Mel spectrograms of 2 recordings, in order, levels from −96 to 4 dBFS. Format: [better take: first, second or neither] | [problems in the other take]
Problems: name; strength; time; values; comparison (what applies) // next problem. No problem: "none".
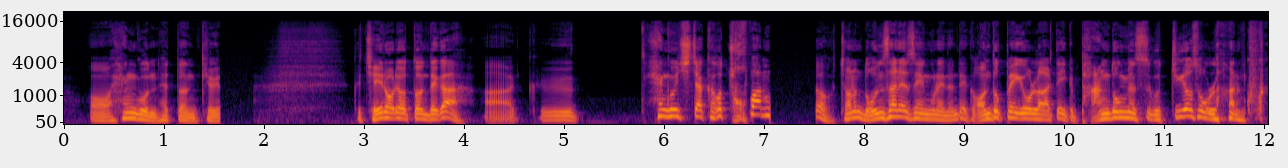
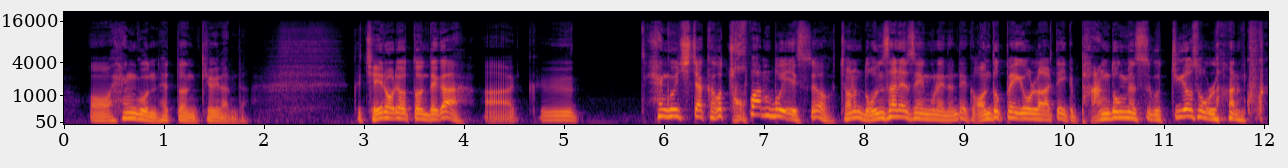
second | audio cutting out; at 1.5 s and at 7 s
